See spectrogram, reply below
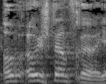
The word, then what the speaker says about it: Obersturmführer: Obersturmführer.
